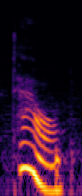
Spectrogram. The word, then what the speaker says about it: Tao: still, did you say, is it Tau? Now I'm frustrated. Let me go find out. Hold on. Yes, Tau. That's what he said. Or she. I don't know. Somebody sent me email to tell me how to pronounce it. Tau.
